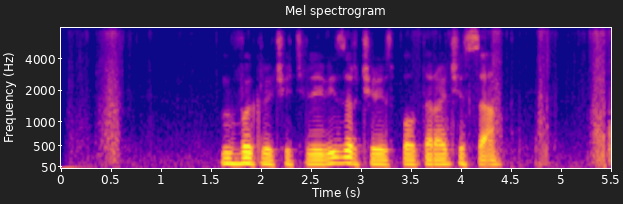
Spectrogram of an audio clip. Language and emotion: Russian, neutral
